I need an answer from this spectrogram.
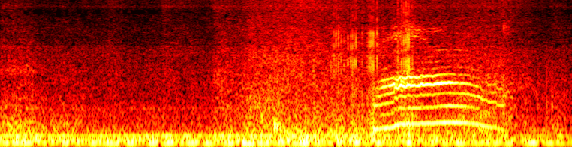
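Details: Unagi, a rescued pet cat in Japan, talking at night during summer holidays; one drawn-out harmonic meow rising then falling near the end, after a quiet stretch with low room hum.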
